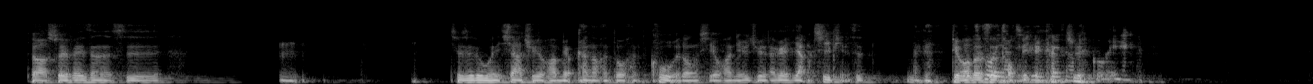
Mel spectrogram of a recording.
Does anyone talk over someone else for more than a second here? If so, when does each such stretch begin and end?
9.6-10.8

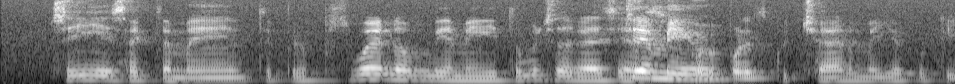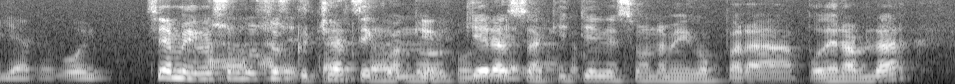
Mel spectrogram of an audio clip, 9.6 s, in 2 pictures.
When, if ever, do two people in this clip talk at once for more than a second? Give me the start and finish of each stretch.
5.8-7.7

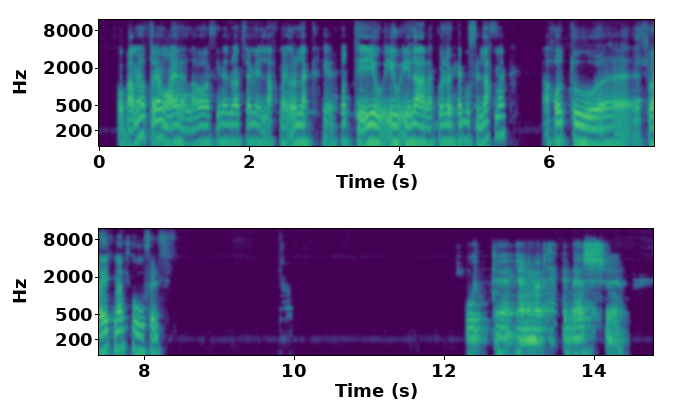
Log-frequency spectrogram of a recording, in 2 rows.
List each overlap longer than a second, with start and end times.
none

